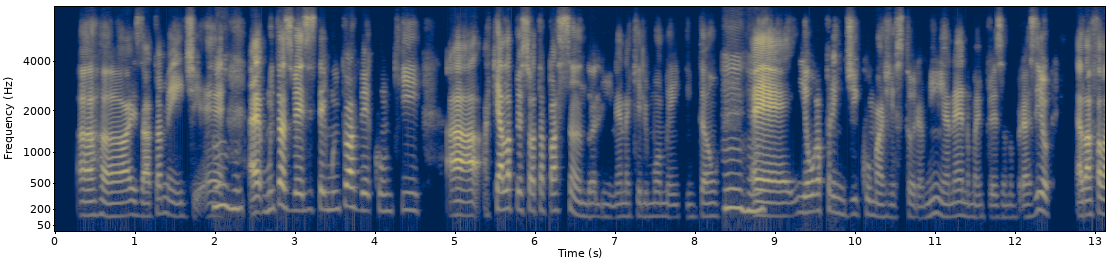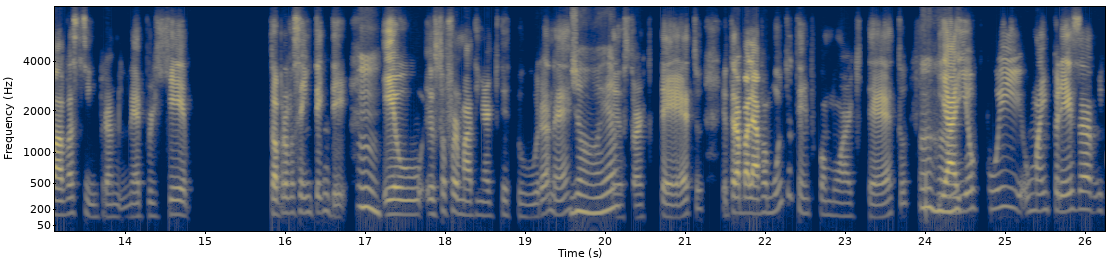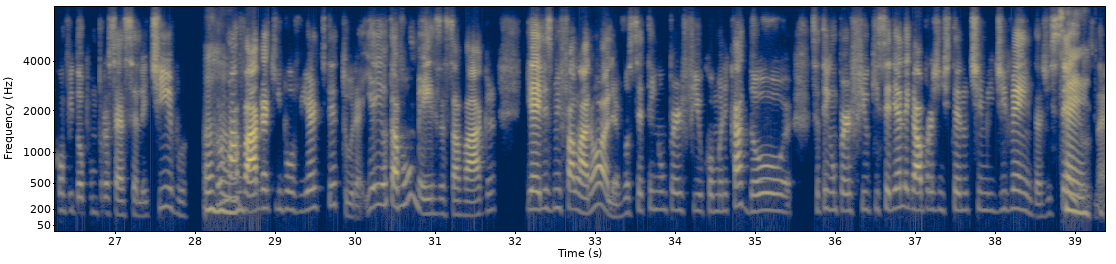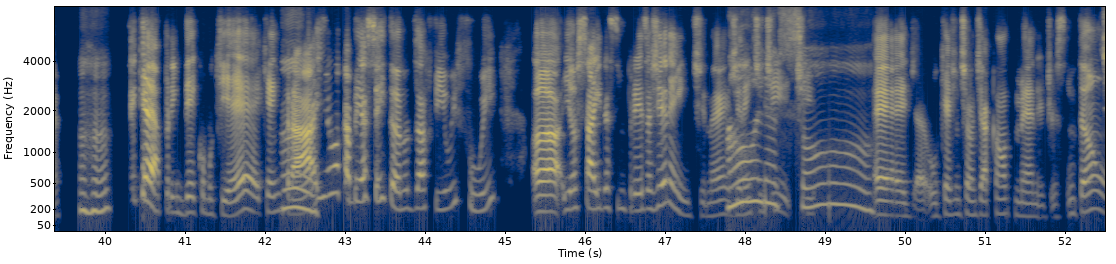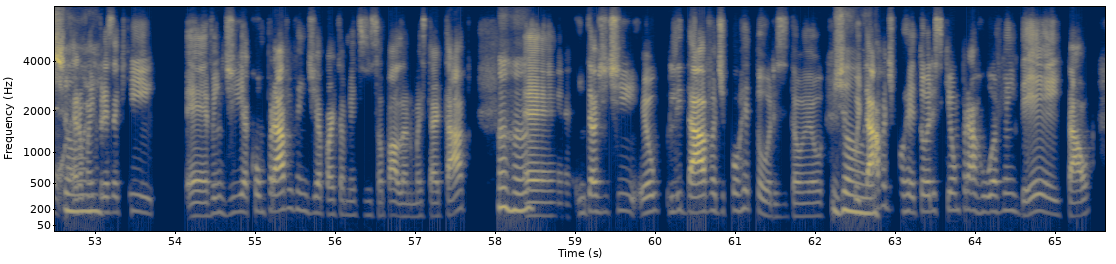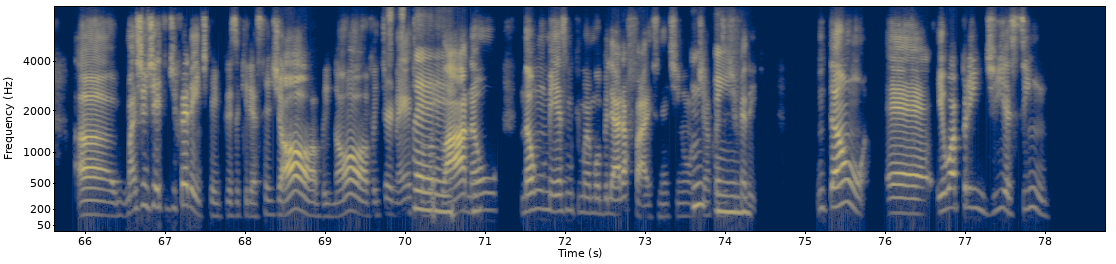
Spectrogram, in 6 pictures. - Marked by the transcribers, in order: tapping; in English: "sales"; in English: "Account Managers"
- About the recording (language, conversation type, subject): Portuguese, podcast, Como pedir esclarecimentos sem criar atrito?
